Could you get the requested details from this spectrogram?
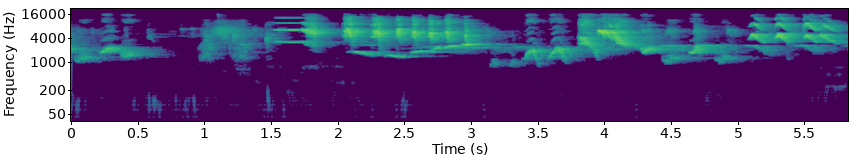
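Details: Oriental magpie-robin in post-moult physical training, giving a rich jumble of whistles, rattles and rising slurs, over low rumbling background thuds.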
